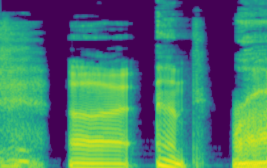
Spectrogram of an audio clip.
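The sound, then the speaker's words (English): A voice imitates a dragon breathing fire with a series of loud, growling roars and rasping bursts, separated by brief pauses. “That was respectively the sound of a fire breathing and a flying.”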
